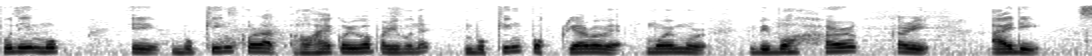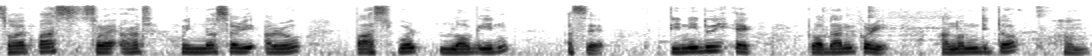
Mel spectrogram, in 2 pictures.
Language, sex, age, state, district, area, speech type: Assamese, male, 18-30, Assam, Golaghat, rural, read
